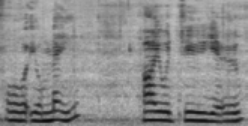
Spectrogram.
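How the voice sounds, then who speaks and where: A woman's voice: medium pitch, little pitch movement, slow pace, mellow, rough recording. A young woman chatting casually as co-host over a meal, in short, informal phrases. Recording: clear background ambient noise.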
